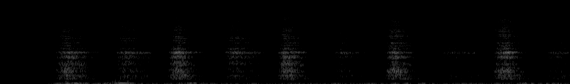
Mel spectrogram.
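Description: Faint, quick human breathing, one short breath about every half second, the hurried breathing of a person under stress.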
